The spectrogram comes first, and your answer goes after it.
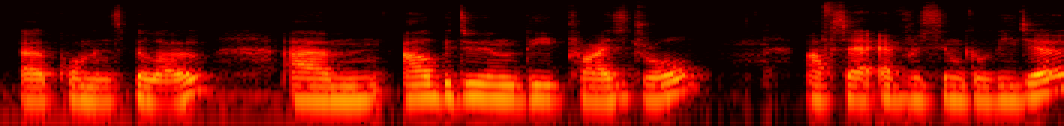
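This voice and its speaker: A woman, an English speaker, telling a personal story to camera with many ums and pauses. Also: low-pitched. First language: Russian. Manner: unhurried, many ums and pauses, non-native phrasing. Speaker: vlogger.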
